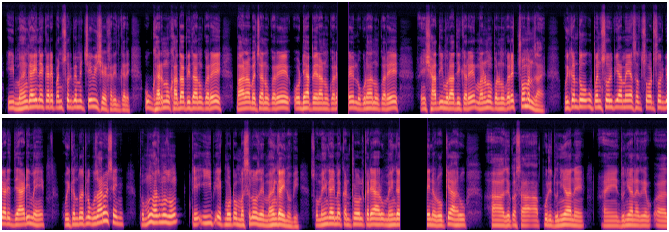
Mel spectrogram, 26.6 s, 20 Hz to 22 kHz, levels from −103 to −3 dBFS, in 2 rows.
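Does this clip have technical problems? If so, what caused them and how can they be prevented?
Yes. The player likely ran short of buffered data, or its thread was held up, producing a playback stall: the speech falls silent mid-flow from 6.69 to 6.93 s (about 0.23 s) and from 21.25 to 21.79 s (about 0.54 s), resuming at "ناں روکیا". Prevent it with a larger playback buffer and a high-priority audio thread that nothing else can block.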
